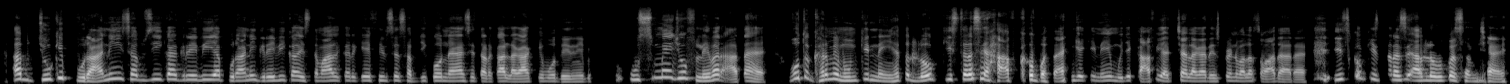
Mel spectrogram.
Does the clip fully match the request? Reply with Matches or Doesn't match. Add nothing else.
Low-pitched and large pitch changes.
Doesn't match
